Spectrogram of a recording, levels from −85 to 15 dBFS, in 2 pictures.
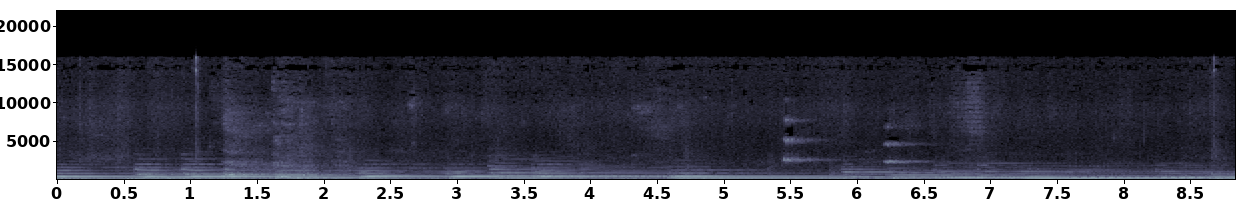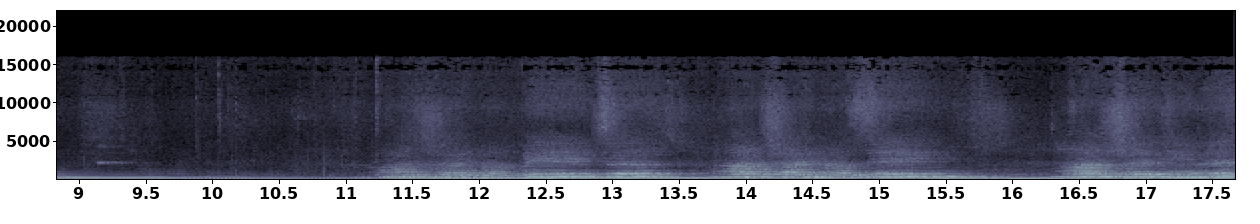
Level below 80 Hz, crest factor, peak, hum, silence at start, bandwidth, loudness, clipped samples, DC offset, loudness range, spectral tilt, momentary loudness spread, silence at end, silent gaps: -52 dBFS; 18 dB; -10 dBFS; none; 0 s; 16.5 kHz; -27 LUFS; under 0.1%; under 0.1%; 8 LU; -5.5 dB/octave; 12 LU; 0 s; none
